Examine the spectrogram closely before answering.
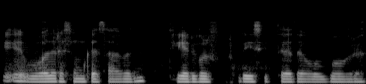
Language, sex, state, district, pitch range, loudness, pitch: Kannada, male, Karnataka, Bellary, 125-130 Hz, -31 LUFS, 130 Hz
